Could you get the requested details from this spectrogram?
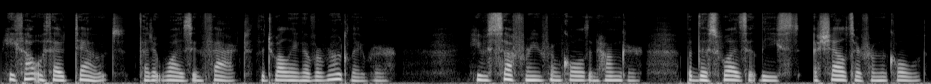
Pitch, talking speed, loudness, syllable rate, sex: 190 Hz, 205 wpm, -19 LUFS, 5.1 syllables/s, female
